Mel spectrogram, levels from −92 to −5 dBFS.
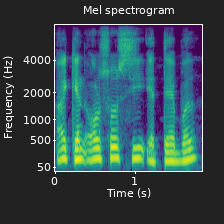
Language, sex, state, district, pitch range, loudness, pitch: English, male, Arunachal Pradesh, Longding, 145-175 Hz, -16 LUFS, 165 Hz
